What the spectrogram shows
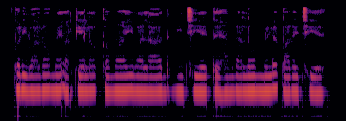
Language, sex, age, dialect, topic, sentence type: Maithili, female, 18-24, Angika, banking, question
